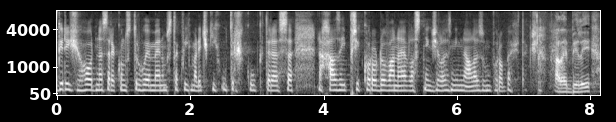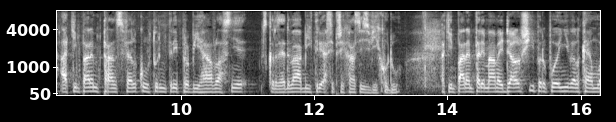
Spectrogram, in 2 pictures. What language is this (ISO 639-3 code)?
ces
